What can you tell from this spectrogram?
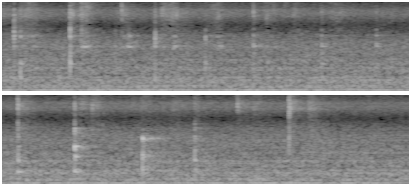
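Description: Wooden spatula scraping creamy filling out of a metal pan into a glass baking dish: faint, scattered clicks and taps over a steady low hum.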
